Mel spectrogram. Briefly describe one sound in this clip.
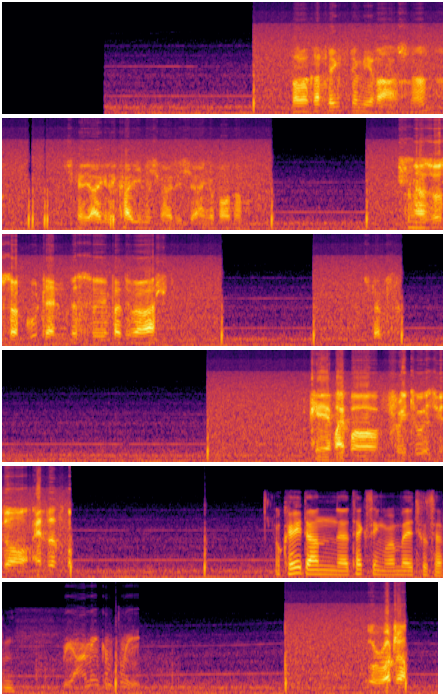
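A jet engine idles with a steady low whine.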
